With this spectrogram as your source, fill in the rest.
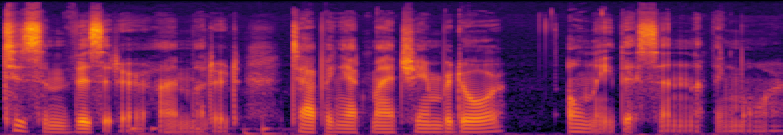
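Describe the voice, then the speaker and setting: A man's voice at a moderate pace, dry and close with no echo. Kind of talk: dramatic poetry reading.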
